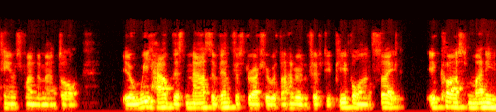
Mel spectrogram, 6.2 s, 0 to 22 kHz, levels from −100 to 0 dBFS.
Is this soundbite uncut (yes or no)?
yes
